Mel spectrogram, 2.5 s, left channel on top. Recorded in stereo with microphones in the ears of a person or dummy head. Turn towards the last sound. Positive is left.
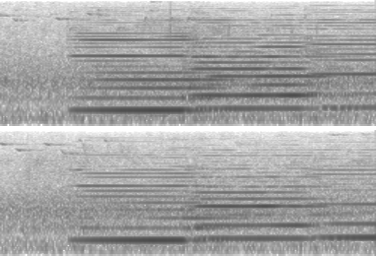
turn(degrees=85)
